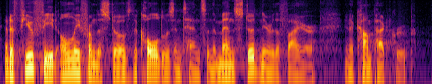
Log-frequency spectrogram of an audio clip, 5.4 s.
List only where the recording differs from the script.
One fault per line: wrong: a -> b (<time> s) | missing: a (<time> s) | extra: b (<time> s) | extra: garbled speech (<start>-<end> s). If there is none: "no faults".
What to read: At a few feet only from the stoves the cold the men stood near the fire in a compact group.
extra: was intense and (2.0 s)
